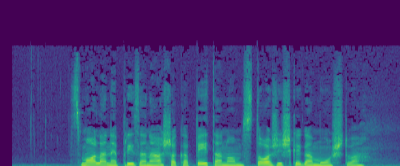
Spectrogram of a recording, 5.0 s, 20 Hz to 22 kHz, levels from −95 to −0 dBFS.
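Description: No technical faults can be heard anywhere in this speech.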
